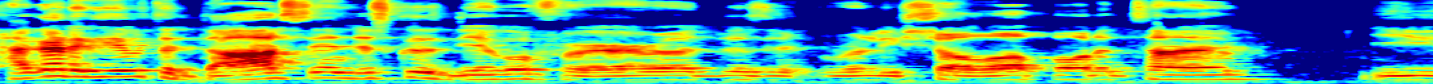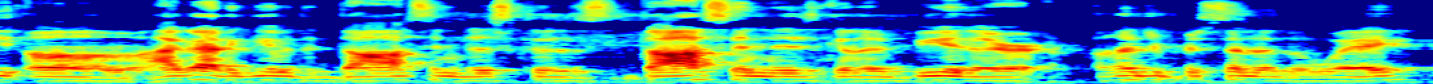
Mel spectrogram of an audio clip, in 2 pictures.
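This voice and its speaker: A man's voice: mid-range voice, fairly bright tone. A man hosting his own channel, giving blunt, profane fight predictions in a rambling casual talk full of fillers. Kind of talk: casual solo commentary.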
